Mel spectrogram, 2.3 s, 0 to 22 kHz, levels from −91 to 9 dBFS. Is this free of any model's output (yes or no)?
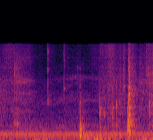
no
